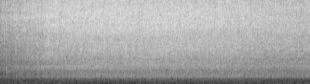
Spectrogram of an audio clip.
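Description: Sliced bell peppers sizzling in a hot skillet. The sizzle builds over about the first second as Worcestershire sauce is poured into the pan, then holds steady and eases slightly toward the end.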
